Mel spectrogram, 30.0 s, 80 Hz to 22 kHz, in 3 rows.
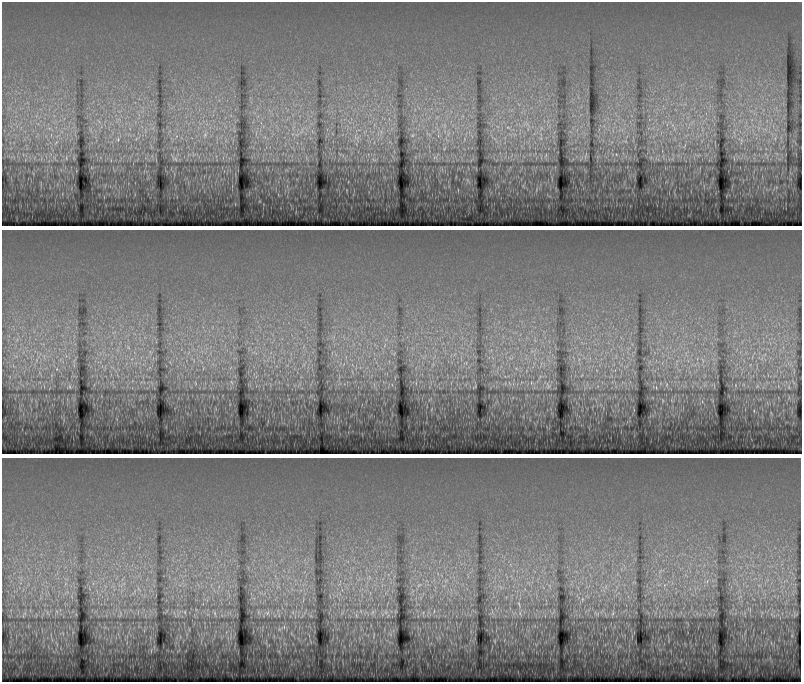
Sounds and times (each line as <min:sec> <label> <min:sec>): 0:00.9 clock ticking 0:01.2
0:02.9 clock ticking 0:03.2
0:03.9 clock ticking 0:04.2
0:04.9 clock ticking 0:05.1
0:05.9 clock ticking 0:06.1
0:07.0 clock ticking 0:07.2
0:08.9 clock ticking 0:09.2
0:11.9 clock ticking 0:12.1
0:13.0 clock ticking 0:13.2
0:14.9 clock ticking 0:15.2
0:15.9 clock ticking 0:16.2
0:16.9 clock ticking 0:17.2
0:18.9 clock ticking 0:19.2
0:19.9 clock ticking 0:20.1
0:20.9 clock ticking 0:21.2
0:21.9 clock ticking 0:22.2
0:22.9 clock ticking 0:23.2
0:23.9 clock ticking 0:24.2
0:24.9 clock ticking 0:25.2
0:25.9 clock ticking 0:26.2
0:26.9 clock ticking 0:27.2
0:27.9 clock ticking 0:28.2
0:28.9 clock ticking 0:29.2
